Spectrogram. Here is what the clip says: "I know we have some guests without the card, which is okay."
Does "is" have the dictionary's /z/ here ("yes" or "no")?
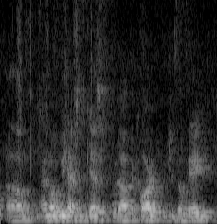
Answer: yes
